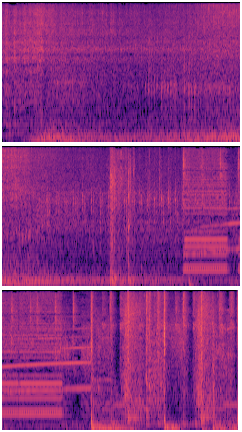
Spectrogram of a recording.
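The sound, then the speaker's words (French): Car horns, reportedly recorded from a car, honk in steady, stacked tones over rumbling engine and traffic noise, sampled and arranged rhythmically in an album track, with bursts of revving and sharp cuts between sections; no one speaks. “Et il y a un morceau qui est fait avec des klaxons et des bruits de bagnole.”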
